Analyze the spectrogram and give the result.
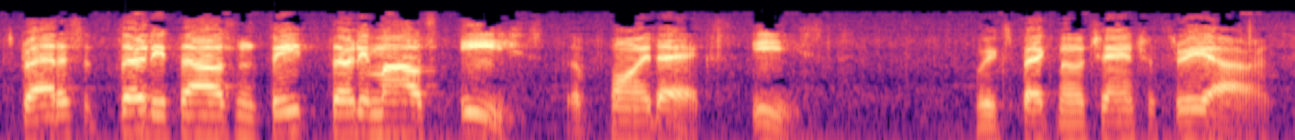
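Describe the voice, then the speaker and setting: A man's voice: medium pitch, normal speed, bright, forceful tone. An actor in a 1950s radio drama playing an obedient military man, reporting in a precise, deferential way. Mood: crisp, dutiful. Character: dutiful, obedient military subordinate giving crisp briefings. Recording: dull vintage 1950s radio recording.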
